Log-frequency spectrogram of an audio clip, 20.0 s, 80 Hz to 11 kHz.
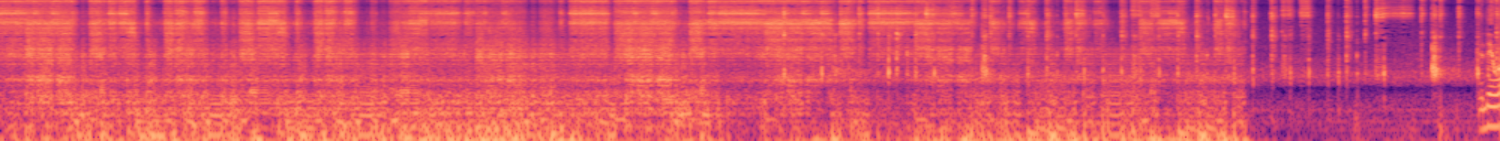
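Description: Electronic drum loop programmed in the DM1 drum machine app on an iPhone, run through an Elektron Analog Heat and effects pedals, playing with heavy bass and distorted textures. It cuts off about three-quarters of the way through, leaving a few faint clicks.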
